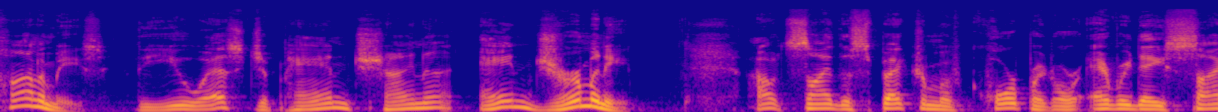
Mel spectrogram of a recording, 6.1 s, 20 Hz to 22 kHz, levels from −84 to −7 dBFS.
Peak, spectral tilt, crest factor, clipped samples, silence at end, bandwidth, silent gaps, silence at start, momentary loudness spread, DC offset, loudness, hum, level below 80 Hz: -10 dBFS; -6 dB/octave; 18 dB; under 0.1%; 0 s; 15.5 kHz; none; 0 s; 9 LU; under 0.1%; -28 LUFS; none; -58 dBFS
